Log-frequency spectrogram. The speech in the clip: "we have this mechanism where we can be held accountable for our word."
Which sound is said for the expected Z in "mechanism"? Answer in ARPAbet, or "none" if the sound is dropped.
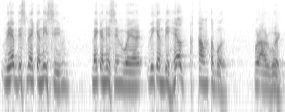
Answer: S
